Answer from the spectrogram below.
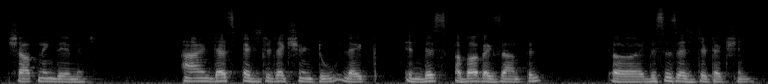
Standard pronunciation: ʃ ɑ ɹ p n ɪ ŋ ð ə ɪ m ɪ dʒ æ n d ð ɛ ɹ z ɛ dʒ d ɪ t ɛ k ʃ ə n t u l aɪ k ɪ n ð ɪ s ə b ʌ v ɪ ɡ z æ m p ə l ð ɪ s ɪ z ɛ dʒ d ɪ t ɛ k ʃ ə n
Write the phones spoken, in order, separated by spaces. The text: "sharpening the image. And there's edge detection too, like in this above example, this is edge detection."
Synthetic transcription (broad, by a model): ʃ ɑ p n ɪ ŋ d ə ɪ m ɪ dʒ æ n d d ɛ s ɛ dʒ d ɪ t ɛ k ʃ ə n t u l aɪ k ɪ n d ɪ s ə b ʌ v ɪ ɡ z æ m p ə l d ɪ s ɪ z ɛ dʒ d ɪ t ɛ k ʃ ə n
